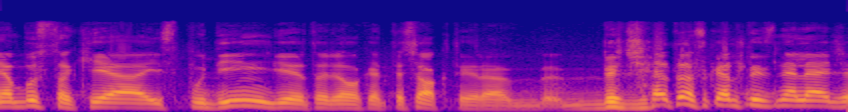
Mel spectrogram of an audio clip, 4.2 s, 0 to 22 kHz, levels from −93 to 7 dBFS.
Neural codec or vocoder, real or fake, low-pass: none; real; 10.8 kHz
